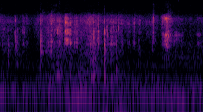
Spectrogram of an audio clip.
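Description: Faint, scattered small clicks and rustles of hands handling hoses and plastic connectors in a car's engine bay.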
